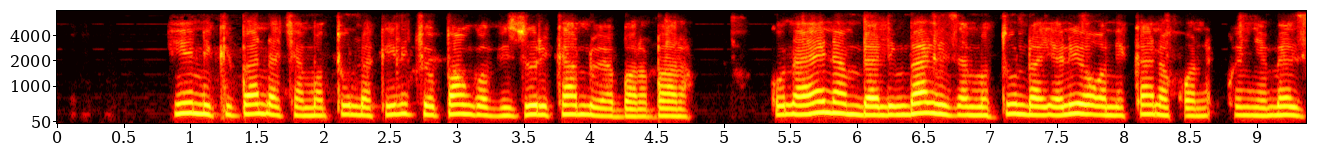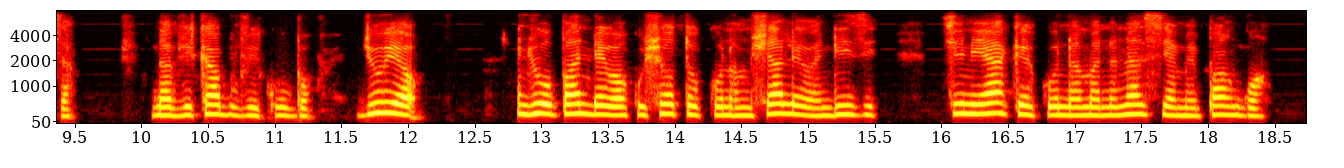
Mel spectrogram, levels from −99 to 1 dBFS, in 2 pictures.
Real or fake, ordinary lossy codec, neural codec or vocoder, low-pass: fake; Opus, 32 kbps; vocoder, 22.05 kHz, 80 mel bands, HiFi-GAN; 7.2 kHz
